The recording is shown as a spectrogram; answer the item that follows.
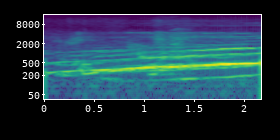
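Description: Voices sliding slowly upward in pitch in one long, unbroken rising glide, like a siren, growing louder as it climbs: a vocal glide sung as the stars are lifted up high in a children's music class.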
